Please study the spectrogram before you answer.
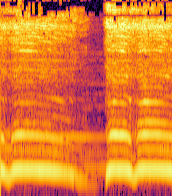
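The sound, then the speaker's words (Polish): An owl hoots as it tries to sing, producing loud, sustained warbling tones. The first tone slides downward and fades, then after a short gap the hoot resumes with small wavering dips in pitch. “Nie umiem śpiewać. Sam zobacz. Sowa Zosia nadęła się i wydała z siebie.”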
